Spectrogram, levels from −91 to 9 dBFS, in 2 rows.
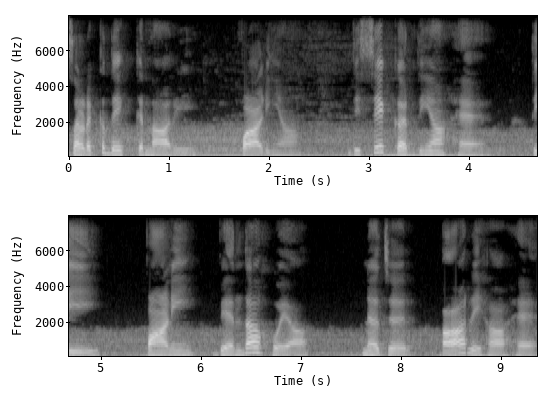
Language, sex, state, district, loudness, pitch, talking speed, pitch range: Punjabi, female, Punjab, Pathankot, -17 LUFS, 180 Hz, 95 wpm, 165-210 Hz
